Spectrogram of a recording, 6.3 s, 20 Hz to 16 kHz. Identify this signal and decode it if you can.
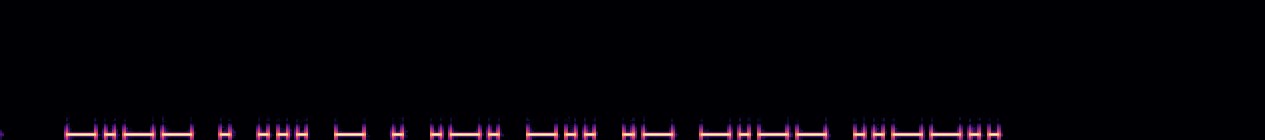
Morse code, heard as a keyed tone, about 25 wpm, 700 Hz. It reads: YESTERDAY?
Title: A Sound Of Thunder 25wpm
